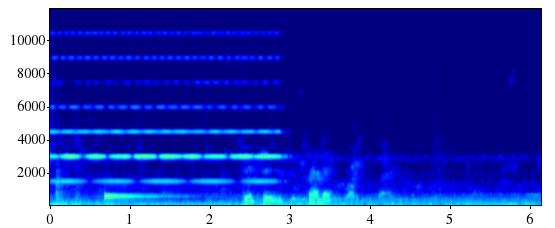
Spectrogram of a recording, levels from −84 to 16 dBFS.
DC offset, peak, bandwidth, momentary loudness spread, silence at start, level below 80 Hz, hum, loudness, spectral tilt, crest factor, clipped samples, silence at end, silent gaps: under 0.1%; -28 dBFS; 11 kHz; 13 LU; 0 s; -54 dBFS; none; -43 LUFS; -4 dB/octave; 16 dB; under 0.1%; 0 s; none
